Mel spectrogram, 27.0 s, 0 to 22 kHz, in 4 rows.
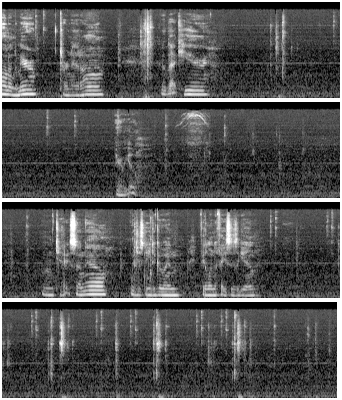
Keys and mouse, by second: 2.7 ctrl+Up, 5.3 Tab, 9.9-11.0 middle drag, 11.8 middle click, 21.3 f, 23.2 f, 24.8 f.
